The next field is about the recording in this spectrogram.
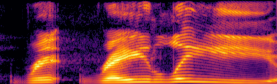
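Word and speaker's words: Raelleigh: It's like Ray Ray Lee or something, but it's spelled like R A E L L E I G H, you know what I mean?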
